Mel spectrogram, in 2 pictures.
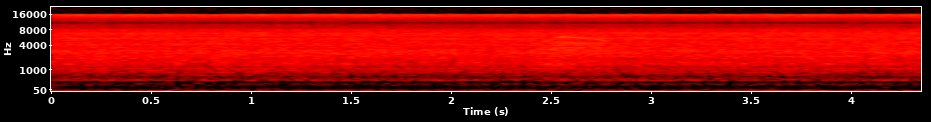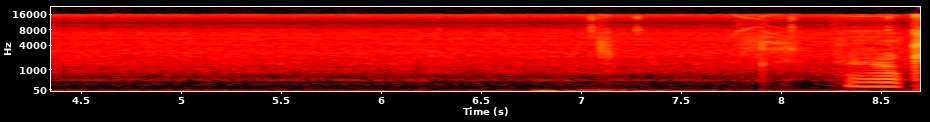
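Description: Faint room tone: a steady hiss and a low hum. Near the end come two sharp computer mouse clicks.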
